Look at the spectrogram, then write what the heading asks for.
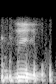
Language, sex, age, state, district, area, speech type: Maithili, male, 30-45, Bihar, Madhepura, urban, conversation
